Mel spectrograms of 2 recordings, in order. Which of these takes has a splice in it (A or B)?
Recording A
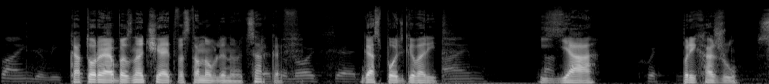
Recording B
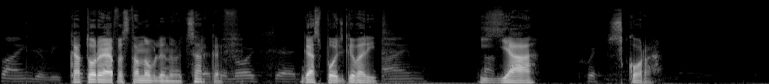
B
